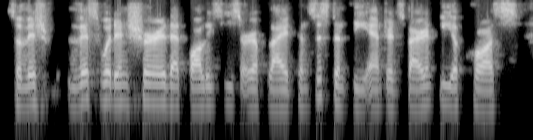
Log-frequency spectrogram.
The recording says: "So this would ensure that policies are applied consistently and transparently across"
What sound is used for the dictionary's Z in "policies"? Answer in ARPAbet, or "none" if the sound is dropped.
S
